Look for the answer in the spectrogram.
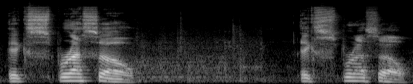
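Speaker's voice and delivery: slow, deliberate "espresso"; drawn-out naming. Real, not acted. Man showing off his new desk, drawn-out naming. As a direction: stretch each syllable of "espresso". Showing off the desk's colour name.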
